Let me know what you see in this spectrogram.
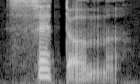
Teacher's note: as in French, H is not pronounced, so the first sound that we hear is O, okay, and then it will follow the same rule.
